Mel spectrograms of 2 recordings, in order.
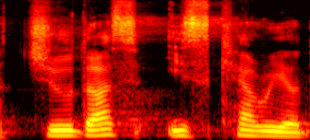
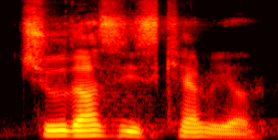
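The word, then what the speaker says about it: Judas Iscariot: 참 이게 발음하기가 어렵죠 영어로는 반대로 읽습니다 주다스 이스캐리엇 이렇게 읽어요 주다스 이스캐리엇 이렇게 읽으면 이스캐리엇이 성이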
